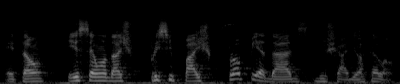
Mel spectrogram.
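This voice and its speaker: A man's voice: medium pitch, lively intonation, normal speed, husky. A man, a nutritionist guest explaining things with enthusiasm. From Brazil's Northeast, Pernambuco. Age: 20s. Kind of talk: interview answers.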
